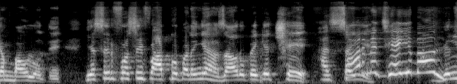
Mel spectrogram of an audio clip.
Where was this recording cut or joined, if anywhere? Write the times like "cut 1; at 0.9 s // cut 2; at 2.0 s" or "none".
none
